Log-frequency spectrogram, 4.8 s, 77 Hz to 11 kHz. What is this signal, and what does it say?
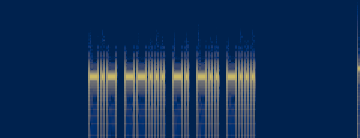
Morse code, heard as a keyed tone, about 30 wpm, 700 Hz. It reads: K7NDB
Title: USA Call Signs - 5 Characters - 2x Character Spacing - 30wpm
